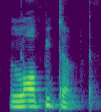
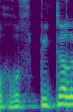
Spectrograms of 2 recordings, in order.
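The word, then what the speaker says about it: L'Hôpital: लॉपिटल। जिसको जो है कुछ बच्चे जो है इसको हॉस्पिटल भी पढ़ते हैं। 11 12th के बच्चे इसको जो है एल हॉस्पिटल रूल जो है पढ़ते हैं। यहां एच साइलेंट है। लॉपिटल है।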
